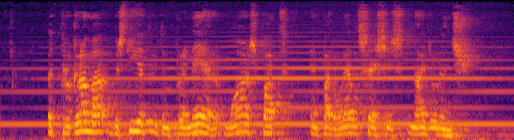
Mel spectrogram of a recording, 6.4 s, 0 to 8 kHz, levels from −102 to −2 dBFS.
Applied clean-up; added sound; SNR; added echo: none; Wind instrument, woodwind instrument; 10 dB; reverberation time 0.9 s.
